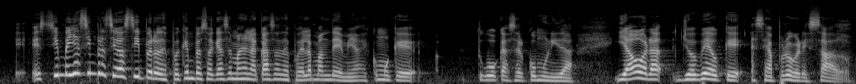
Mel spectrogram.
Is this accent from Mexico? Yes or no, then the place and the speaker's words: no; Venezuela; todos somos venezolanos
